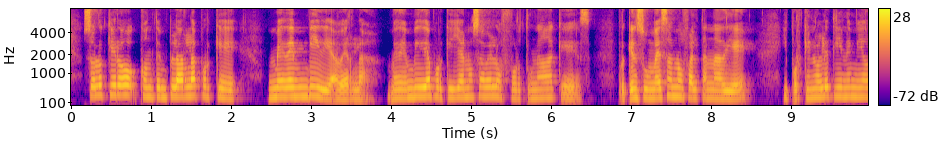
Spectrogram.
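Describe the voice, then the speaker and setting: The tone is dark and mellow, delivered in a monotone, flat way at a moderate pace. The recording is very clean with a silent background. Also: woman. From Mexico, Camargo, Chihuahua. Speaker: actress. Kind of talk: casual chat.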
